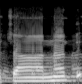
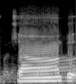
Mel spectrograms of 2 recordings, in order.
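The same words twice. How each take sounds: First: चानद with the न said apart as चा-नद; चानद spoken in two parts, not nasal; wrong split reading. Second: चांद with the नून only as nasal colour; nasal vowel. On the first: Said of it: "नहीं पढ़ेंगे". (चानद को अलग नून के साथ) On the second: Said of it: "नून को अलग से नहीं पढ़ेंगे". (चांद नाक से, नून की बू के साथ) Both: Shown as a demonstration.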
